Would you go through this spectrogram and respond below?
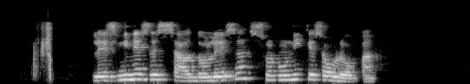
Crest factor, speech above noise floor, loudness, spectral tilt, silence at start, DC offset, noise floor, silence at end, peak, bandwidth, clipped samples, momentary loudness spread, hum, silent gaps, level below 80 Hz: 16 dB; 59 dB; -14 LUFS; -3.5 dB/octave; 0.35 s; under 0.1%; -72 dBFS; 0.95 s; 0 dBFS; 8 kHz; under 0.1%; 10 LU; none; none; -56 dBFS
